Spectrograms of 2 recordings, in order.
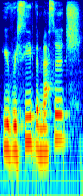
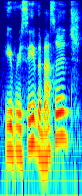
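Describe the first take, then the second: No difference in how they are said.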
